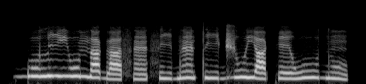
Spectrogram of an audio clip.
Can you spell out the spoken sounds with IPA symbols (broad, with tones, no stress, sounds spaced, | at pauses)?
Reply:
ɡ͡b o˦ l i˦ j o˦ n a˧ ɡ a˨ s ɛ̃˨ s i˧ d ɛ̃˦ t i˧ d͡ʒ u˦ j a˧ k e˧ w u˦ d ũ˦˨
